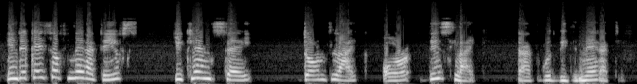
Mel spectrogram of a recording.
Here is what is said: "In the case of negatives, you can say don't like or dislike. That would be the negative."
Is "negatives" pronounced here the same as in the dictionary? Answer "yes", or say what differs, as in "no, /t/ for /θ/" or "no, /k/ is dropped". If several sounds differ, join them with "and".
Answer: no, /s/ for /z/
